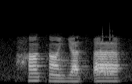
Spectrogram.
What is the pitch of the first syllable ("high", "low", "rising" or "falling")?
high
